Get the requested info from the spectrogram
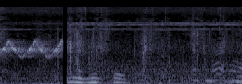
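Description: Car alarm siren warbling up and down about four times a second, cut off abruptly less than a second in; faint distant voices follow.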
